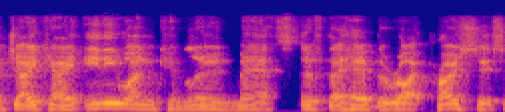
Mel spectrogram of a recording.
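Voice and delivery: ordinary delivery

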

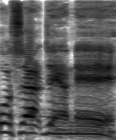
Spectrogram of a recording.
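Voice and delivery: very loud, raspy, rough hollering orc voice. Narrating a scene, the storyteller voices the orc pointing at the ground, orc voice. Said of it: "the orc looks at you and goes".

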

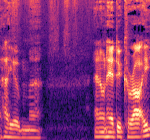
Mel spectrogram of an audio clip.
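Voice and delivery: very slow, low-energy put-on deadpan drawl. Retelling a comedian's opening line to a crowd: imitating a downbeat comedian. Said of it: "he's really downbeat as well".

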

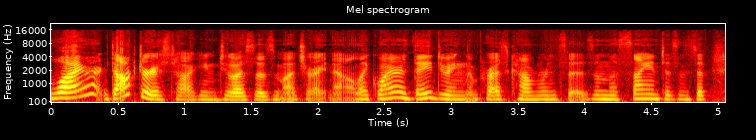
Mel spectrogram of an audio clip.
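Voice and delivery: normal talking voice

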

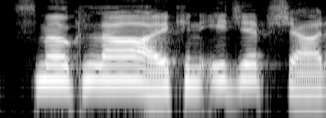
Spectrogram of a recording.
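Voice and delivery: slow, high, fake British accent. Reading a sponsor's slogan at the end of an ad: put-on British accent. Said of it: "I do a British accent for that".

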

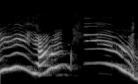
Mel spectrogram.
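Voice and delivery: weird, very high, squeaky put-on voice. Imitating how a written character always talked: weird high-pitched voice. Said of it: "just this weird high-pitched voice".

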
